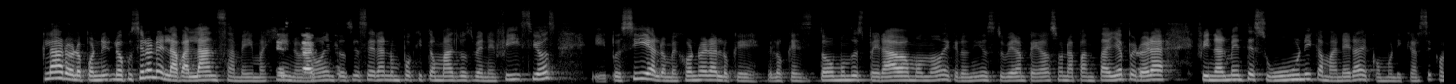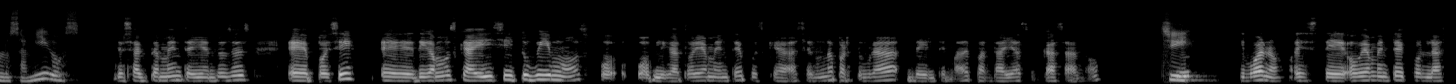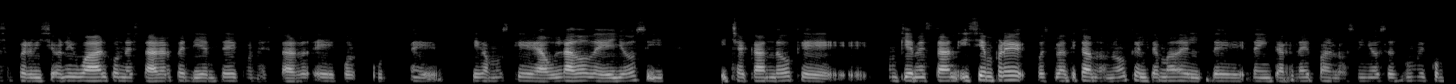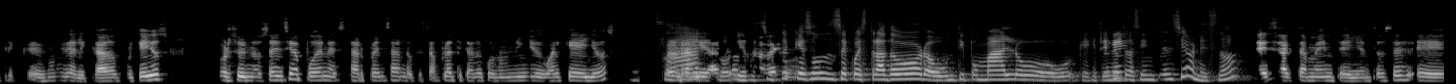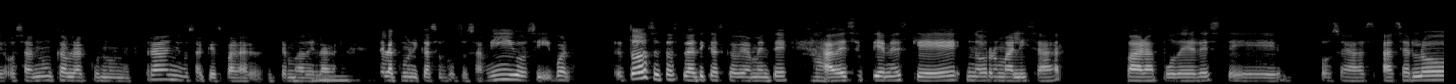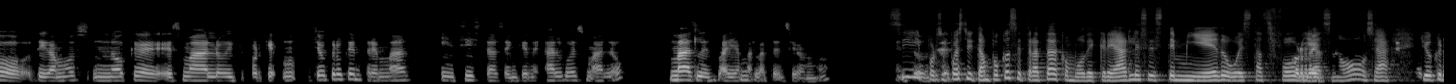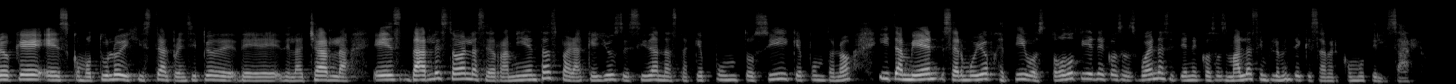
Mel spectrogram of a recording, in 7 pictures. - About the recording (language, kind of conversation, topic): Spanish, podcast, ¿Cómo controlas el uso de pantallas con niños en casa?
- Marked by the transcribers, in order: none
